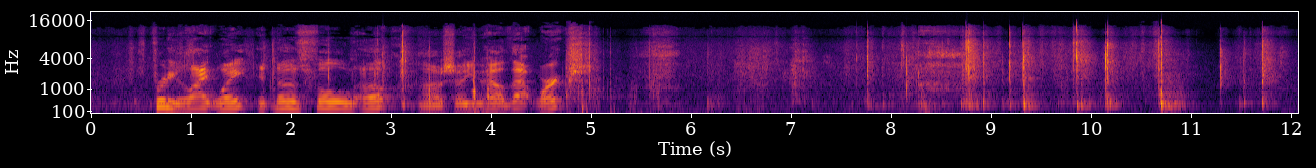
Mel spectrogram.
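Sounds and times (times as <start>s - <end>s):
rustling and sliding: 4.8s - 8.4s.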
